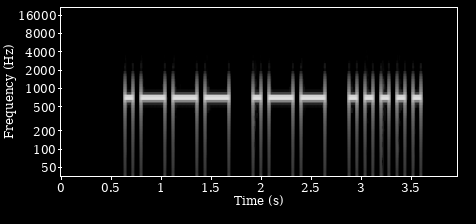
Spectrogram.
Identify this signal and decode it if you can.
Morse code, heard as a keyed tone, about 15 wpm, 700 Hz. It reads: JW5
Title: Three Challenging Letter-Number Combinations 15wpm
